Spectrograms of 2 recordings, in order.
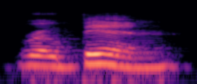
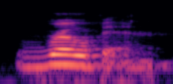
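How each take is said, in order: First: The stress is on the second syllable. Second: The stress is on the first syllable. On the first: "Let's switch the accent" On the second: "accent the first syllable"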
